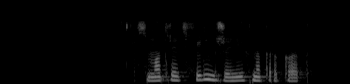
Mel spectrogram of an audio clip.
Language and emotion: Russian, neutral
